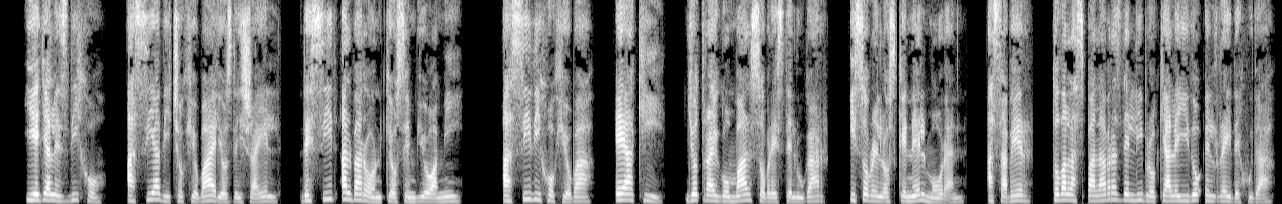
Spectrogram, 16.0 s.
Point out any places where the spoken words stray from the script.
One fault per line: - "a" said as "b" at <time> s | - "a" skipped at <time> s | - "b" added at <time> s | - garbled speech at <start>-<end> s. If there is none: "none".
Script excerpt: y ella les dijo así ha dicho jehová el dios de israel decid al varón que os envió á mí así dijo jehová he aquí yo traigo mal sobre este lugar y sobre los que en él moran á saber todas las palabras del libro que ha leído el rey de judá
- "el" skipped at 2.7 s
